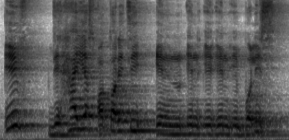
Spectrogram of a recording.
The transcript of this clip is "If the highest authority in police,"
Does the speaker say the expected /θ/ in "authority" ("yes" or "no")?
no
